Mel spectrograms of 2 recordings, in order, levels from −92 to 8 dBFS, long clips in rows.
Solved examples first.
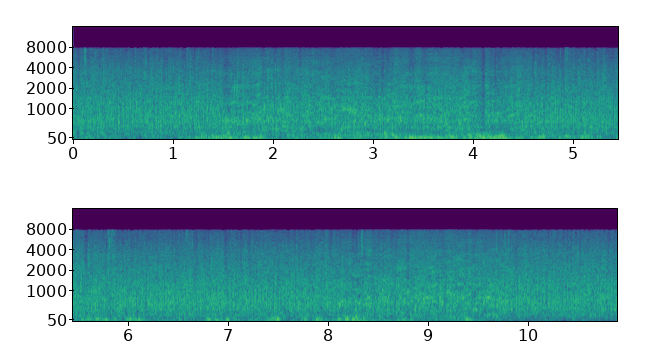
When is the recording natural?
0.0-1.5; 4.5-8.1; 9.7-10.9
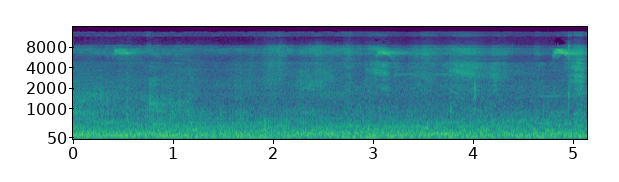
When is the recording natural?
2.7-5.1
